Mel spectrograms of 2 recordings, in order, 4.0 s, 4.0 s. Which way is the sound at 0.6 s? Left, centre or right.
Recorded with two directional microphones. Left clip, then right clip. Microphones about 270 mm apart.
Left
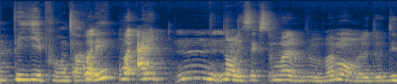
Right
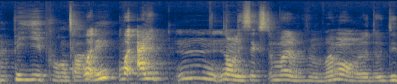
Left.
